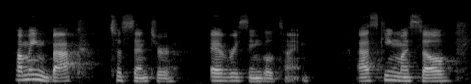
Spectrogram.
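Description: A woman at a fairly slow pace, quiet background behind her. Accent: Spanish. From Bolivia. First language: Spanish. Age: 30s. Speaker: podcast host and yoga and spirituality coach. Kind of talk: interview conversation with intro and outro. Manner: warm, animated, enthusiastic.

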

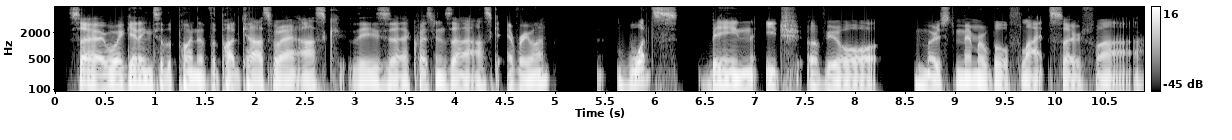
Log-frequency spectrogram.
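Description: A man with an Australian accent speaks fairly slowly in a fairly low voice, with fairly even intonation and very even loudness, on a very clean recording with a silent background. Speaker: podcast host. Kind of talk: interview.

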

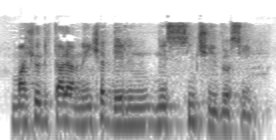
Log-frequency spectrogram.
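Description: This man has a fairly high pitch. His voice is somewhat breathy. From São Paulo, Brazil (south zone). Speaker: band drummer. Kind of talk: casual interview chat. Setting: online live stream.

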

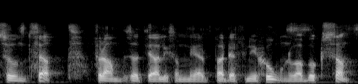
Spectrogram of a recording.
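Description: A man speaks in a normal speaking voice at a moderate pace, with ordinary pitch variation. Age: 40s. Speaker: venture capitalist and politician. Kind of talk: casual interview.

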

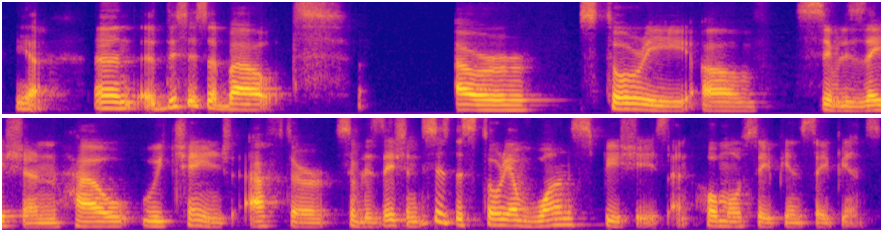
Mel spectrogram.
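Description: Someone speaks at a very slow pace in a Persian accent against a quiet background. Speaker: podcast host. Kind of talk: podcast intro monologue; interview.

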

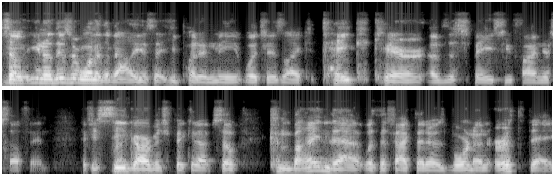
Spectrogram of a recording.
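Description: A man with an ordinary speaking voice talks at a moderate pace in a medium pitch with ordinary pitch variation. His loudness swings widely, and the sound is dry and close with no echo. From Canada, Ontario. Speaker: pastor and podcast co-host. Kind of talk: casual chat.

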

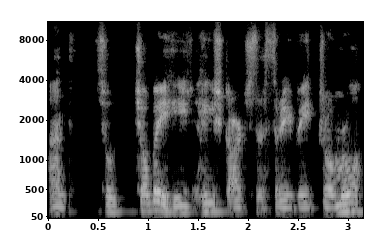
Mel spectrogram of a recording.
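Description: A man with a Northern Irish accent, medium pitch and a moderate pace. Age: 40s. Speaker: marching band flute player. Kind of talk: interview.

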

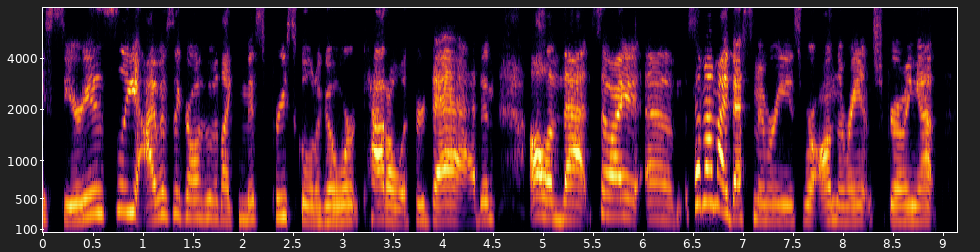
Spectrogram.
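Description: In a Texan accent, a woman speaks at a moderate pace with hardly any pauses, her pitch fairly high and varied in an ordinary way. Her tone is bright and sharp, the sound dry and close with no echo. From South Texas. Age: 20s. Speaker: small business owner. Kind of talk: interview.

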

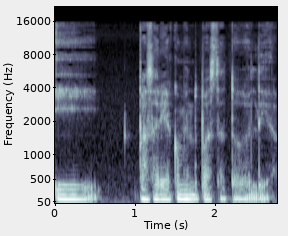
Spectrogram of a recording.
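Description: A man talks at a fairly slow pace in a fairly low pitch. His tone is dark and mellow, somewhat breathy. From Costa Rica, San Carlos. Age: 20s. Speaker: podcast host. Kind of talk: casual monologue. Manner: hesitant, many fillers.

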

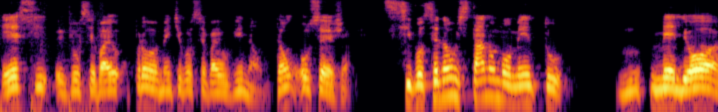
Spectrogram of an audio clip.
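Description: A man's medium-pitched voice, dark and mellow in tone, with lively intonation at a fairly slow pace. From interior of Brazil (raised mostly outside São Paulo city). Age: 40s. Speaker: startup investment executive. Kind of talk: podcast interview.

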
